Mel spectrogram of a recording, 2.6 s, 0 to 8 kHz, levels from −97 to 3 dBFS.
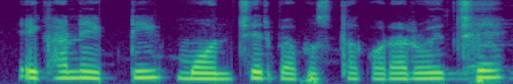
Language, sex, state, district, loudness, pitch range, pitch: Bengali, male, West Bengal, Alipurduar, -18 LUFS, 195-230 Hz, 210 Hz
